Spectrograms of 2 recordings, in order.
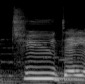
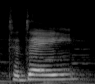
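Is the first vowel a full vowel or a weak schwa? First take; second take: full vowel; schwa. First: The first vowel is a full, clear vowel. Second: The first vowel is a weak, neutral schwa. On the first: The speaker calls it wrong. "em vez de today" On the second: The speaker calls it right. "é today"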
